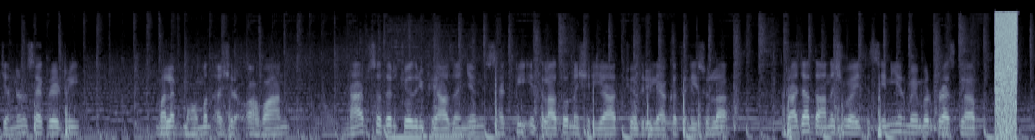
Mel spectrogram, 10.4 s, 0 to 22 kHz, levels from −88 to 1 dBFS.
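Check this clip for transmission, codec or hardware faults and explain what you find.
A sudden burst of very loud white noise with hard edges, lasting about 0.21 s from 9.95 to 10.16 s, is a case of file tags played as audio. An embedded cover picture's compressed bytes were decoded as samples, and their near-random values come out as loud static.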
